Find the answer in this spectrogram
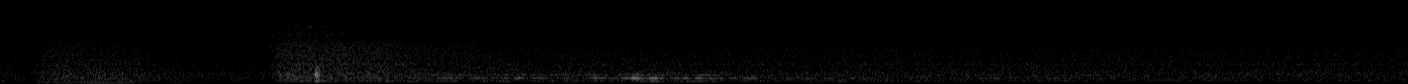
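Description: Near silence: faint room hiss, with one small click about three seconds in.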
